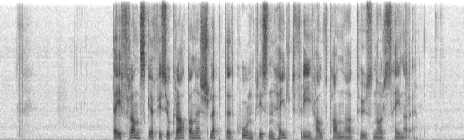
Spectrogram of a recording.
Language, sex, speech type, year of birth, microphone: Norwegian, male, read, 1983, Shure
